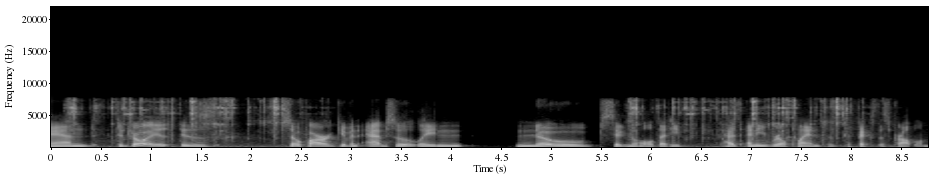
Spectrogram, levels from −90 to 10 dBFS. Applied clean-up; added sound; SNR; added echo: none; Keys jangling; 12 dB; none.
